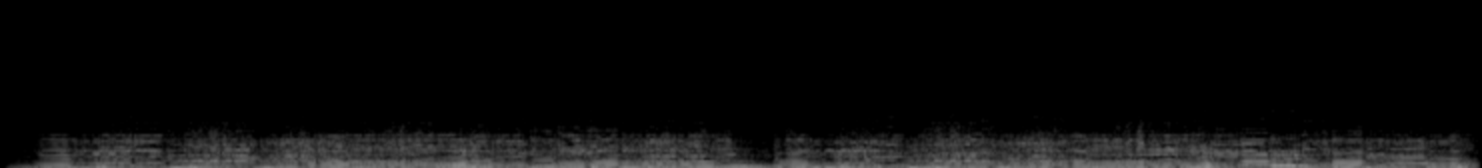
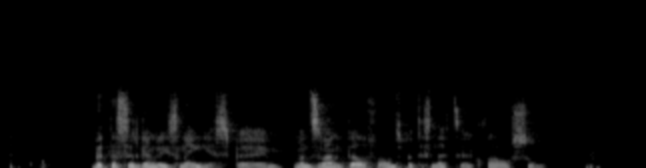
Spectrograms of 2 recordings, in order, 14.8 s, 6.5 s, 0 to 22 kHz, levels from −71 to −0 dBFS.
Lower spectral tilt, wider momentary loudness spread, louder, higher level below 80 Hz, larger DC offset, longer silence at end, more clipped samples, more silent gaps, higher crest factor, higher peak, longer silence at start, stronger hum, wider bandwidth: first, -6.5 dB/octave vs -4.5 dB/octave; second, 4 LU vs 10 LU; second, -39 LUFS vs -36 LUFS; first, -54 dBFS vs -80 dBFS; neither; second, 0.05 s vs 0.55 s; neither; neither; second, 14 dB vs 20 dB; second, -24 dBFS vs -18 dBFS; about the same, 0.05 s vs 0.1 s; neither; first, 12 kHz vs 10.5 kHz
